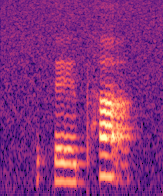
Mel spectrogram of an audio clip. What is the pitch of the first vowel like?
low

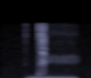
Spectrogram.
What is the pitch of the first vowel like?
high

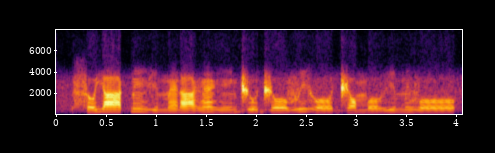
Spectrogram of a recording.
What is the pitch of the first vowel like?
rising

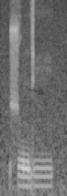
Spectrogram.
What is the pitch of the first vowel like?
high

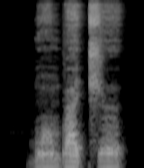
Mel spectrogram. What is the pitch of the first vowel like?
low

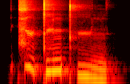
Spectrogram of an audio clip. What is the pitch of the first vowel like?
falling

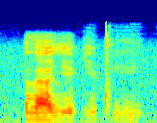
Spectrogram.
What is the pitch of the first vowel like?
falling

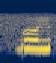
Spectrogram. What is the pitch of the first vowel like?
high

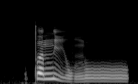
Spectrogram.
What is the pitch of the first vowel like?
high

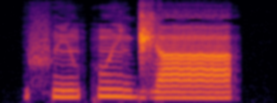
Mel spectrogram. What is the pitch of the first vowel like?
low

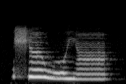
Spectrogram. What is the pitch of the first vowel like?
high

